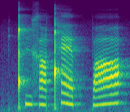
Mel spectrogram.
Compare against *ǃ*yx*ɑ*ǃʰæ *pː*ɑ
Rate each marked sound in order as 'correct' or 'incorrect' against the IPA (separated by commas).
incorrect, correct, correct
